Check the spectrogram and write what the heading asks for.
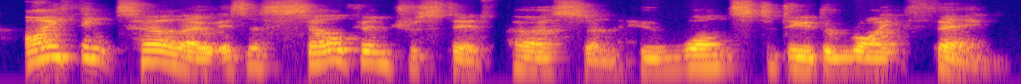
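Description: Interviewed about his audio drama writing, a man in his thirties with a mid-pitched voice reflects conversationally, often stopping to rephrase and modestly downplaying himself, thoughtful, halting and self-deprecating. He's at home indoors, somewhat away from the computer, on a low-quality recording.

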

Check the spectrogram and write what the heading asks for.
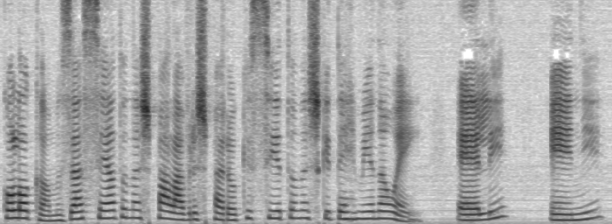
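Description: A woman reading a scripted Portuguese lesson on accent marks in a slow, measured, list-like way. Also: fairly high pitch. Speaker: Portuguese teacher.

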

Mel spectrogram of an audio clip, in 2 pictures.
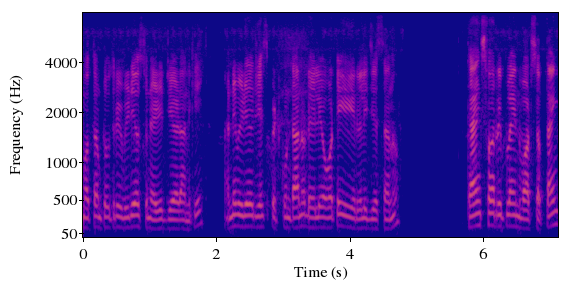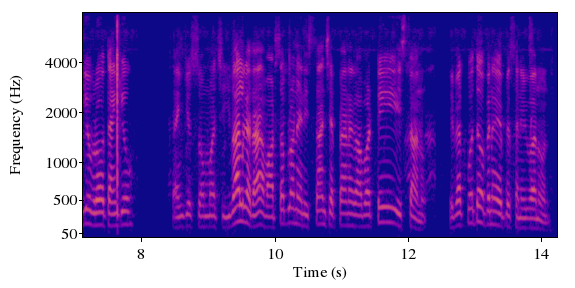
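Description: A young man from Telangana with a Telangana Telugu accent, chatting loudly with viewers on a phone live stream outdoors on a college campus, half-shouting and greeting people by name. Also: fairly high pitch, quick pace, a little hiss or hum, low-quality recording. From Telangana, India. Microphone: phone held at hand, no external mic.

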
